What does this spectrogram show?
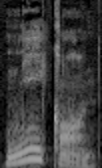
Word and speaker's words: Nikon: with the Nikon Z the original pronunciation from Japan in Japanese is Nikon Nikon and this is the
